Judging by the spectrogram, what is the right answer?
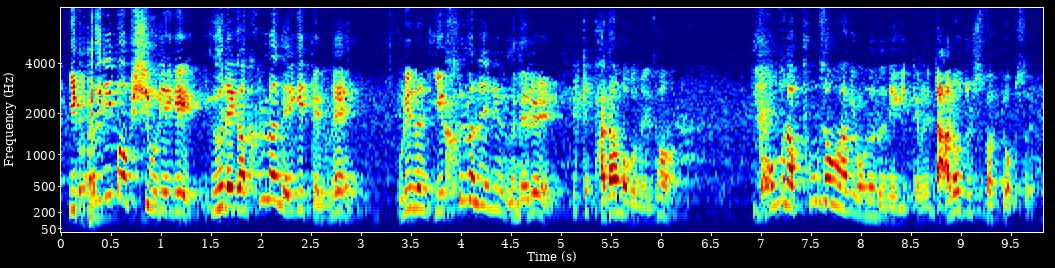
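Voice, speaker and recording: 한국인 남자 목사가 가족 이야기와 흉내를 섞어 설교하는 목소리, 울림이 큰 교회 녹음. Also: male voice, a little high. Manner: storytelling with acted quotes and soft laughs. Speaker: pastor. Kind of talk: sermon. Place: church sanctuary. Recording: dull echoey church sound with faint hiss.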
